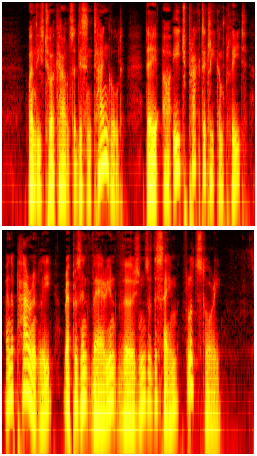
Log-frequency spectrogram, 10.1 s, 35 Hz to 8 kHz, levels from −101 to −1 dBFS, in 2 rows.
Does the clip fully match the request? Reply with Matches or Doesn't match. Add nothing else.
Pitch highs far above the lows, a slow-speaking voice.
Matches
